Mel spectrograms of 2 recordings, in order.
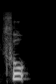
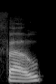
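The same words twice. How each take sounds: First: It is said with a French pronunciation. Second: It is said with an English pronunciation. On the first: "In French, it would be" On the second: "that's how we say in English"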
